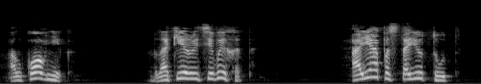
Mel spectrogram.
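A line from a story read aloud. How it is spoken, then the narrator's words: Commanding tone. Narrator (Russian): Умышленно преувеличивая звание друга, командным тоном произнес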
